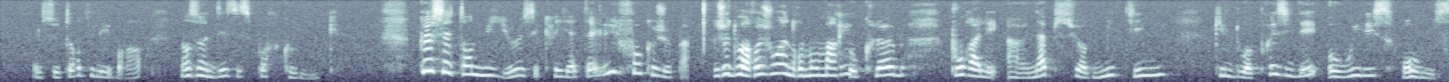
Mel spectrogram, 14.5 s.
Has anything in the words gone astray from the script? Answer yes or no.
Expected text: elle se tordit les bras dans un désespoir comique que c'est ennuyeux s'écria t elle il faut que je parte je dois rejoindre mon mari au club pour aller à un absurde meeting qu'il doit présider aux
no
